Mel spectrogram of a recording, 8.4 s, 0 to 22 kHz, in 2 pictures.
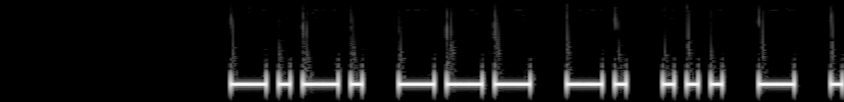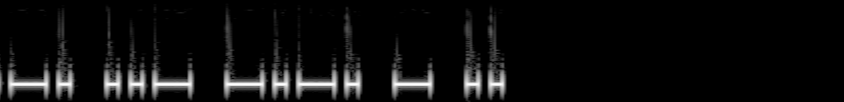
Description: Morse code, heard as a keyed tone, about 20 wpm, 700 Hz. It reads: CONSTRUCTI
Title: Build A Word - 5 Letters At A Time - 12-Letter Words - 20wpm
